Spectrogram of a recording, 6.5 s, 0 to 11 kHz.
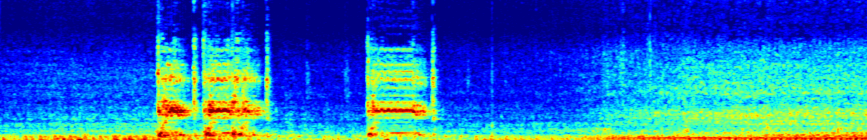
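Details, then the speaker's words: Body-swapped 1981 Ford F-150 on a 2010 Crown Victoria P71 Interceptor chassis, idling after power steering line replacement and bleeding (air in system suspected, pump possibly damaged from running low): even, smooth hum, steering now quiet without whine, running really well. "Running really well. Fluid seems pretty good."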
